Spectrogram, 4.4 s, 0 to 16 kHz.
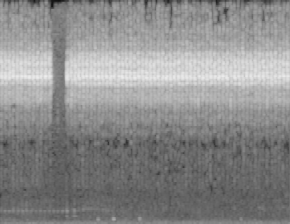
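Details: A close-up lesser marsh grasshopper (Chorthippus albomarginatus) gives a thin, high, rapidly pulsed buzz with one brief break, recorded in Deal, Kent, UK, on 26 August 2022.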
